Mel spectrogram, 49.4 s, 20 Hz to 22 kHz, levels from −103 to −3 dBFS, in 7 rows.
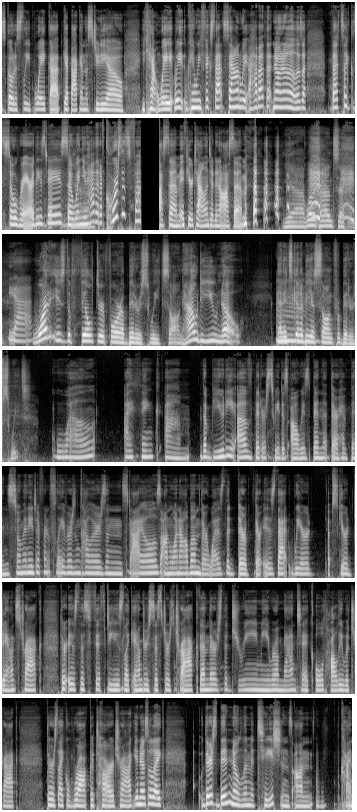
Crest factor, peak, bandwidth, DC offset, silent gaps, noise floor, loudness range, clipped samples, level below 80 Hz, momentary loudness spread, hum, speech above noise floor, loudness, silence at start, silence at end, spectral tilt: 20 dB; 0 dBFS; 19.5 kHz; under 0.1%; 9.86-10.21 s; -61 dBFS; 7 LU; under 0.1%; -44 dBFS; 11 LU; none; 43 dB; -19 LUFS; 0 s; 0 s; -5 dB/octave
